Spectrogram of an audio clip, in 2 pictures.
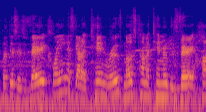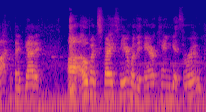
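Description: A man's voice: high-pitched, normal speed, fairly bright tone, a little hiss or hum. A middle-aged man from a charity giving a casual, grateful vlog tour at a village well, speaking outdoors into a handheld camera. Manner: enthusiastic, grateful, explaining as he walks. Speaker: charity representative. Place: outdoors at a village well and a small new house.

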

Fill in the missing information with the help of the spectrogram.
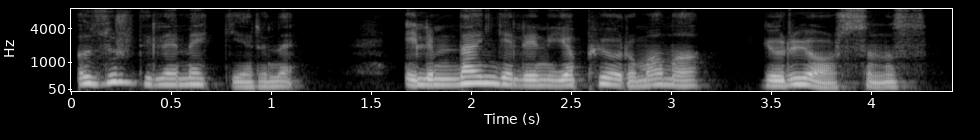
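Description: A woman voicing a greedy, sharp-tongued male boatman who answers back in quick, defiant retorts. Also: low-pitched, lively intonation. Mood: grumbling.

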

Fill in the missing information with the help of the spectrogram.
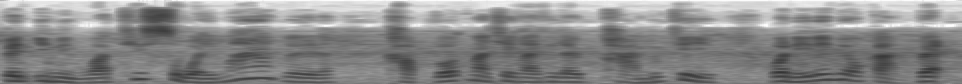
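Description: A woman's voice: lowish voice, animated, fast. Woman vlogging at a noisy temple. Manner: friendly guide tone, soft polite sentence endings throughout. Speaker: travel vlogger guiding a temple visit. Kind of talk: casual travel vlog narration. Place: outdoor temple grounds. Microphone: handheld phone camera. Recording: noisy outdoor ambience with passing vehicles.

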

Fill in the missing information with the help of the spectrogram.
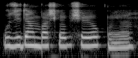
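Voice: sits high, little pitch movement, moderate pace, vocal fry, mellow. A channel host giving casual commentary while playing a shooter game, chatting to viewers and grumbling about weapons.

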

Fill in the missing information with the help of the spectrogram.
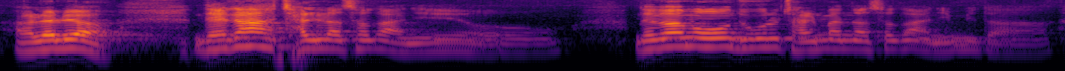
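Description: A man, a pastor, preaching a sermon to his congregation. He swells in volume for scripture and calls to the congregation, then drops to easy, chatty asides. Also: on the high side. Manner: preaching with emphatic surges in volume, slowing for scripture readings; warm conversational asides to the congregation.

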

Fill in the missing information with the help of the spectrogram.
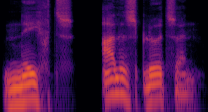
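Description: A man reading an audiobook voices a gruff, dismissive private detective in his own deep voice. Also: animated, slow pace, no room sound, studio quality.

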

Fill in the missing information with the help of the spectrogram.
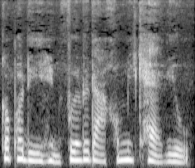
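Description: Female audiobook narrator, low and dark, husky, reads the narration and all the dialogue alone. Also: quick pace. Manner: reads narration and voices all characters' lines in one voice. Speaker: storyteller reading a drama novel aloud.

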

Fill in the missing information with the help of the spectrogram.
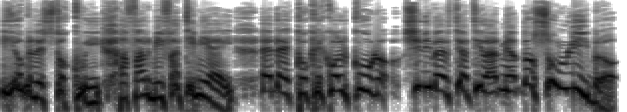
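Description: A man doing a shrill, wailing ghost girl. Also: normal speed, creaky, dry recording, clean studio sound, full character voice. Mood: shrieking. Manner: shrill falsetto, sobbing and shrieking. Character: wailing teenage girl ghost, touchy and self-pitying.

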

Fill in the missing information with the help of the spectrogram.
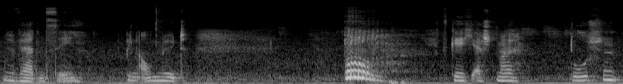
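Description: A woman's voice: fairly even intonation, moderate pace, creaky, background noise. A woman, talking casually to her viewers and cooing at her cats while she cleans, now and then coughing from her allergy. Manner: chatty, coos and calls to her cats in a high sing-song. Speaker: vlogger. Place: room with cats, indoors.

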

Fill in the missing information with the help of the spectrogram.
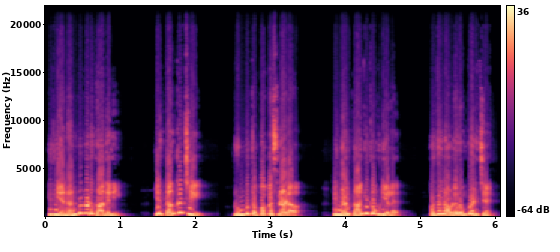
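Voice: mid-range voice, expressive, a little fast, close to an everyday voice. A voice actor playing an anxious, heartbroken young man in a cartoon who pours out his troubles in a pleading way. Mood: distressed. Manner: pleading, emotional storytelling. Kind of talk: cartoon voice acting.

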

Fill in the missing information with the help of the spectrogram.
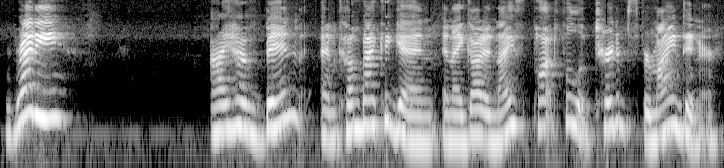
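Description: A woman voicing a plucky little male pig in a storybook reading, with high, chirpy replies. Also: expressive, a little slow, a bit bright. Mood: pleased. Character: small young male pig, plucky and polite.

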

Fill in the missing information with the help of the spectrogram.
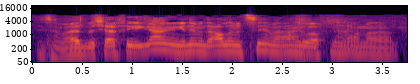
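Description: A man giving a Torah lesson as a rabbi, telling stories with halting restarts and rising to loud, emphatic stretches. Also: on the high side, lively intonation, gravelly. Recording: dull lo-fi recording with faint noise.

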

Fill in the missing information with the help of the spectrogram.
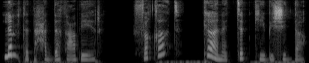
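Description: Expressive woman storybook narrator. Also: medium pitch, moderate pace, dry recording, clean studio sound. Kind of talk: first-person storybook narration.

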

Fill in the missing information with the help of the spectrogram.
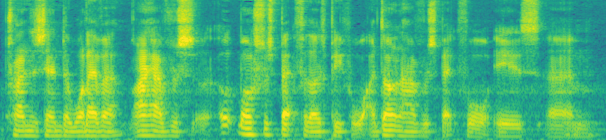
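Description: Low-voiced man rambling through a vlog. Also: fairly even intonation, moderate pace, vocal fry. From Europe. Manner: rambling, many ums and restarts, dry sarcasm. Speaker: vlogger. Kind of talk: casual weekly vlog recap.

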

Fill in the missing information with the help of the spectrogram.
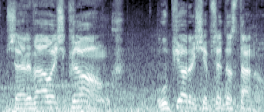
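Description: A man playing a calm, terse monster hunter in a video game. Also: a little high, normal speed, natural voice. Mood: calm, grave. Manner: calm, terse, matter-of-fact. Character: calm, stoic monster hunter advising a king. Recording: game ambience noise behind.

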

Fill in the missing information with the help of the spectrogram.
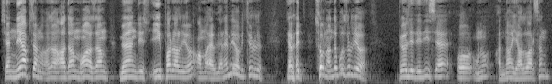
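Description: An older man delivering a religious lesson in a fairly high voice. He tells stories with animated energy and now and then chants a phrase loudly for emphasis. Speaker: religious teacher.

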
